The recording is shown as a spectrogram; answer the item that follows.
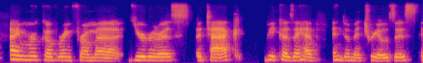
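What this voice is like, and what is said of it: Brazilian accent. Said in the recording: “my accent is weird, it's because I'm Brazilian”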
